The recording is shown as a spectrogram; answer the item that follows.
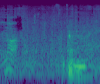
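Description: A pause in a man's speech: faint hiss with two brief, faint voice sounds, the second a short held hum about a second and a half in.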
